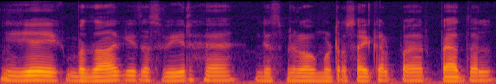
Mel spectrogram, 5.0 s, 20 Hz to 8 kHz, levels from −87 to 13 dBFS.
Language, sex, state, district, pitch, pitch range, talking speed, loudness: Hindi, male, Delhi, New Delhi, 110 Hz, 105-115 Hz, 135 wpm, -17 LUFS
